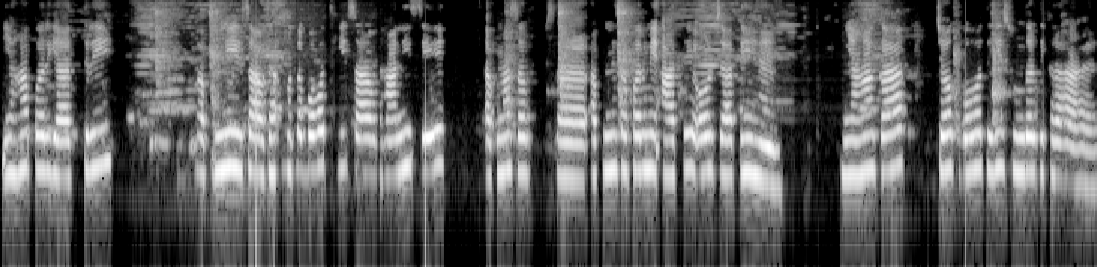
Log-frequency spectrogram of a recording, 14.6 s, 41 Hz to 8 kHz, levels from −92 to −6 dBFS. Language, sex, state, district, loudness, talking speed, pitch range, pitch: Hindi, female, Uttar Pradesh, Gorakhpur, -15 LUFS, 115 wpm, 255-285 Hz, 270 Hz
